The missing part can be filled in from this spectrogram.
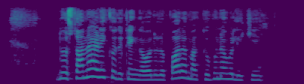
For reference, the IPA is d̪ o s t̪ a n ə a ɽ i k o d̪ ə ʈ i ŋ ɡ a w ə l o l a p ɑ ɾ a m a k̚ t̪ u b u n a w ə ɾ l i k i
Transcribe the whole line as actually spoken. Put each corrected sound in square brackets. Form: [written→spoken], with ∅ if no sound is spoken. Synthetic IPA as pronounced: d̪ o s t̪ [a→ɑ] n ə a ɽ i k o d̪ ə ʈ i ŋ ɡ a w ə l o l a p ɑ ɾ a m a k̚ t̪ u b u n a w ə [ɾ→∅] l i k i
